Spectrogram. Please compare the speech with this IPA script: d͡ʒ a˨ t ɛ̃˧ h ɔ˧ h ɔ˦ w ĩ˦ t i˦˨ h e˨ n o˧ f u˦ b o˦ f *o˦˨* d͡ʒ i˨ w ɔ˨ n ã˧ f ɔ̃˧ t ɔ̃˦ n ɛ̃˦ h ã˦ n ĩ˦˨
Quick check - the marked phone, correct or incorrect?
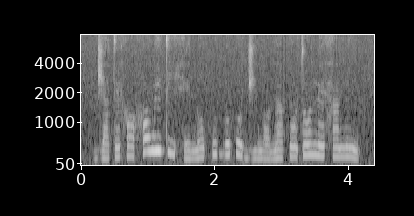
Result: correct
